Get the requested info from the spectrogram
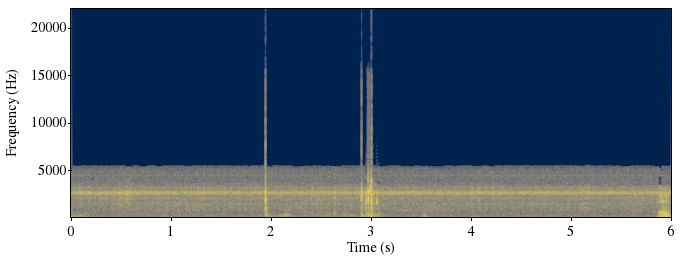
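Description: Steady high-pitched chorus of night insects, such as crickets or katydids, with two sharp clicks about two and three seconds in.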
